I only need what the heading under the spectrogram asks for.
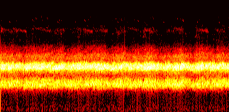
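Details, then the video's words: Many frogs calling at once, producing a continuous high, buzzy trill with a slight pulsing texture and steady loudness; nothing else is audible. "One hour of singing frogs."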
